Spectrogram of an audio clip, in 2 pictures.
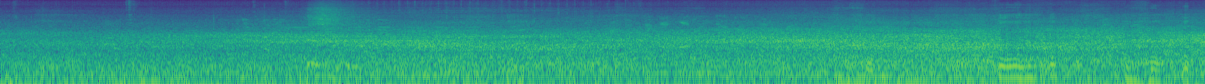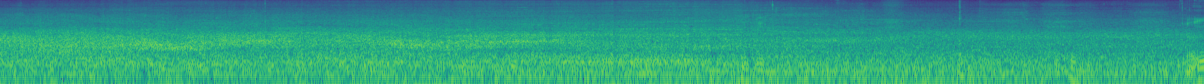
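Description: Road traffic noise: a steady rush of cars passing on a multi-lane street, swelling as vehicles go by, loudest through the middle.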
